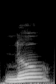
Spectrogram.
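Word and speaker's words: know: डू यू नो who knocked at the door, नो का K और knocked का K दोनों साइलेंट लेटर्स हैं।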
